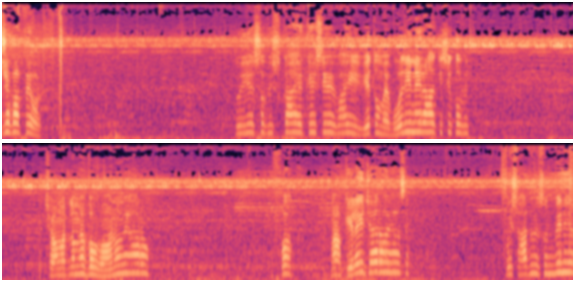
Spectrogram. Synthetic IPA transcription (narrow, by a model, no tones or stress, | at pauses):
d͡ʒɐɡapeɔːɾ | t̪ojesɐbɪskaɦɛkɛːsiɛbʱaːijet̪omɛ̃boːlinɐɦĩɾɐɦakɪsikobʱi | ɐtːʃʰamɐt̪ləbmɛ̃bʱɐɡʋaːnõmẽaːɾaɦũ | fɐk | mɛ̃ɐkeːlaːid͡ʒaːɾaɦũjɐɦãːse | koɪsaːd̪mẽsʊnbʱinɐɦĩɾ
